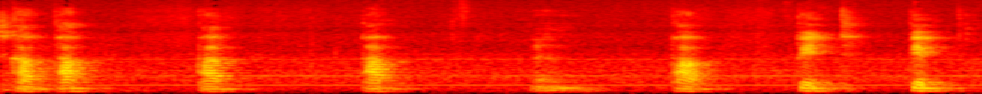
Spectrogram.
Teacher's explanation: these are monosyllable words, all ending in a voiceless plosive sound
